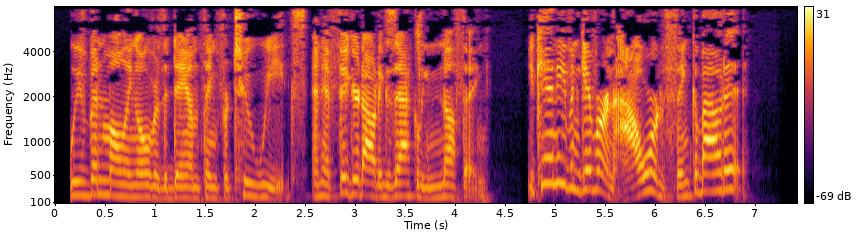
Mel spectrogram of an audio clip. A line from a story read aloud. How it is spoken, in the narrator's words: Liam said, his tone sharp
